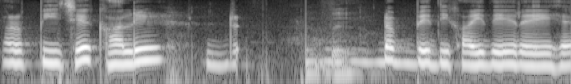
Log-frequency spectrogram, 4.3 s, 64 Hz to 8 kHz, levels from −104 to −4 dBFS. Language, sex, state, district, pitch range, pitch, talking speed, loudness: Hindi, female, Uttar Pradesh, Saharanpur, 200-230 Hz, 215 Hz, 125 wpm, -16 LUFS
